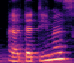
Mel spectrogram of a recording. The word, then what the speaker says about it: Dadima: Dadima's keyring, is that how to say the name?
